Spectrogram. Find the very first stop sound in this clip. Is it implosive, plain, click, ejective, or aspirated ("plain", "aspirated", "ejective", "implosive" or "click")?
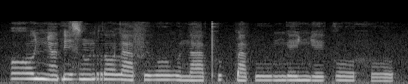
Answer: implosive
